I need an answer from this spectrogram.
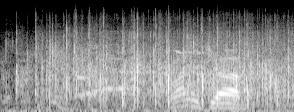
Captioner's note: applause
